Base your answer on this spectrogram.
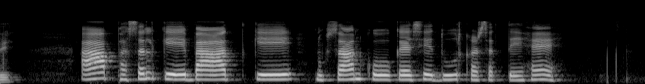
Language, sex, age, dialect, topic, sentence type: Hindi, female, 25-30, Hindustani Malvi Khadi Boli, agriculture, question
